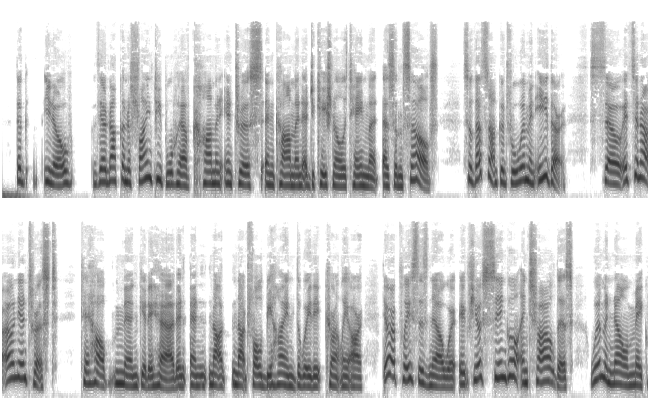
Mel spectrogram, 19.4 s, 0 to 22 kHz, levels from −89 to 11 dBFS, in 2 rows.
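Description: No dropouts, clicks, distortion or level jumps turn up anywhere in the recording, so there is nothing to flag.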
